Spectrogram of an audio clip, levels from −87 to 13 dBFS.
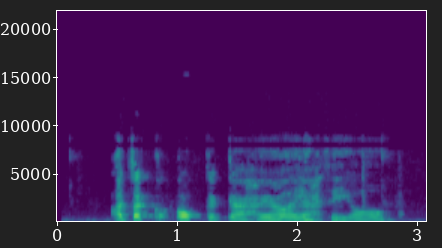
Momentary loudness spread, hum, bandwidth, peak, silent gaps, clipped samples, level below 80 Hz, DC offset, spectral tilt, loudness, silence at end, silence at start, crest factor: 12 LU; none; 9.2 kHz; -4 dBFS; none; under 0.1%; -76 dBFS; under 0.1%; -4.5 dB/octave; -25 LUFS; 0.35 s; 0.45 s; 22 dB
